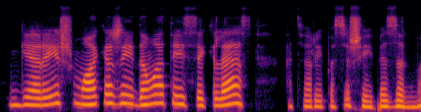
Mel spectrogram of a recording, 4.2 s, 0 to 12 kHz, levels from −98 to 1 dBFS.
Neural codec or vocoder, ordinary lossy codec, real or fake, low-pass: none; Opus, 24 kbps; real; 7.2 kHz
